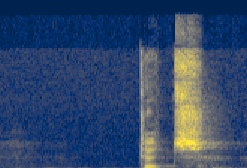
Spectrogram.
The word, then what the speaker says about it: dødt: Dødt, mødt, sødt. Okay. Dødt, mødt, sødt. So that D is silent.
